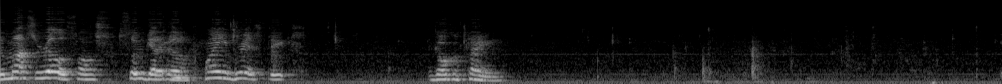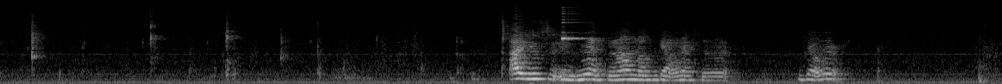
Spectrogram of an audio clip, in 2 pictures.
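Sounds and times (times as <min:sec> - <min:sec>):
steady low hum: 0:00.0 - 0:20.0
people chewing food: 0:03.0 - 0:04.3, 0:05.2 - 0:15.2.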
